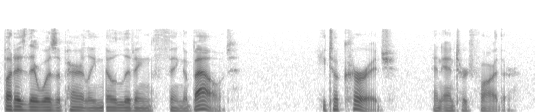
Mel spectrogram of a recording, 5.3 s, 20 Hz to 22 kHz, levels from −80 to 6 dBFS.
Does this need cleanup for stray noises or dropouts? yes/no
yes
